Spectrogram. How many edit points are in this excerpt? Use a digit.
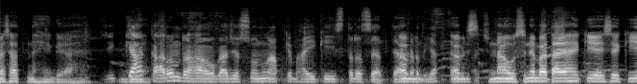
2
